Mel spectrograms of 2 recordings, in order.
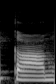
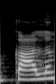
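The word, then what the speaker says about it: calm: के बाद एल है, हम एल को प्रोनाउंस नहीं कर रहे, तो इसको हम पढ़ेंगे काम, कालम नहीं पढ़ेंगे, काम का मतलब है शांति, इसको पढ़ेंगे फॉक, फॉल्क नहीं पढ़ेंगे, फॉक का मतलब है लोक।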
